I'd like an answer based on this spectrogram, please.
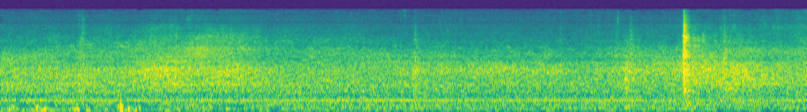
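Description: Hydraulic excavator's diesel engine running steadily with a constant whine, with a thump about a second in and a sharp click near the end.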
